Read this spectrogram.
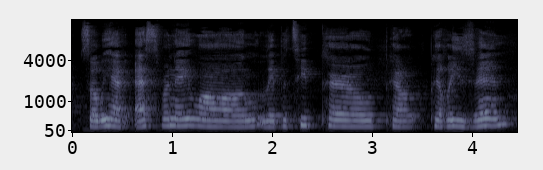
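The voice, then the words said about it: Put-on French accent. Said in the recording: “I got my French together ... accent”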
